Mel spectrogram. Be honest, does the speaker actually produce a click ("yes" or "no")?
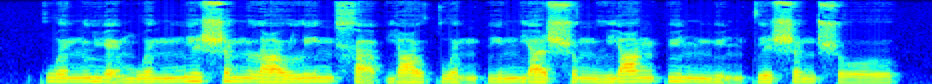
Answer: no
